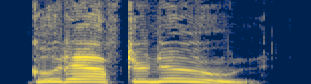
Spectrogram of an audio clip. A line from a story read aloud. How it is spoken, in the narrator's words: she chirps resoundingly over the speakers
